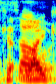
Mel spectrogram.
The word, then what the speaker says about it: Seoul: Like Seoul. like you would say Soul.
